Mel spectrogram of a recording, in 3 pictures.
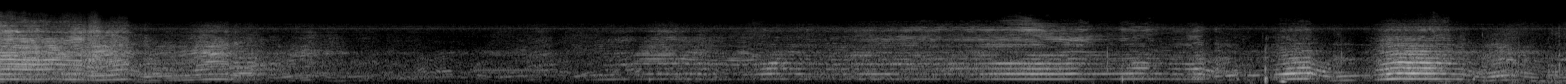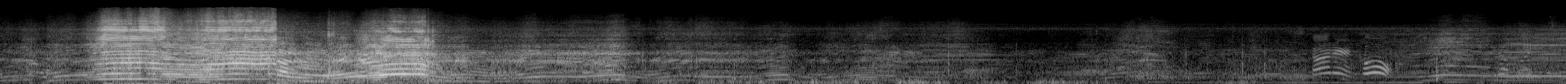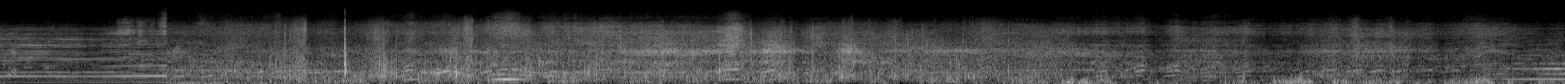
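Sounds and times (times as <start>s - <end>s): snowmobile engine revving: 0.0s - 46.9s.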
